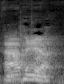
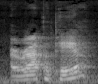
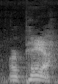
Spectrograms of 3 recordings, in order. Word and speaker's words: Arpaia: Arpaia. Arapapaia? Arpaia.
